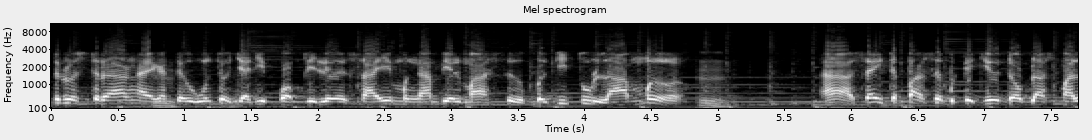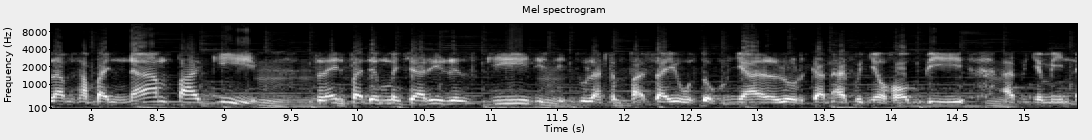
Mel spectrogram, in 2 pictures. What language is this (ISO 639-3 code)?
msa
